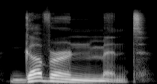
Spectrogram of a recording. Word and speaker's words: government: The correct pronunciation is government. The first O sounds like the in up, and that N is definitely there, though it can be soft.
